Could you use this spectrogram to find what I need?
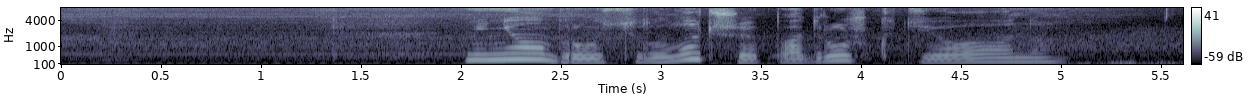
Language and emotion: Russian, sad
